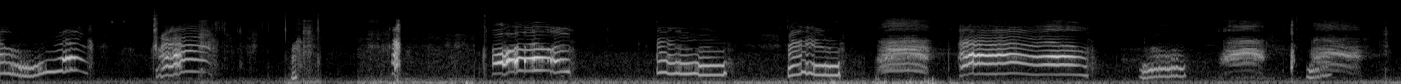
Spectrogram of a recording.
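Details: Domestic cat making unusual sounds: a varied string of meows, some short and yowling, others long and wavering, irregularly spaced, with a few sharp clicks between calls.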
